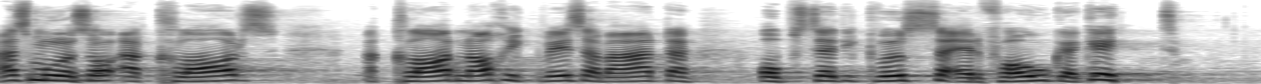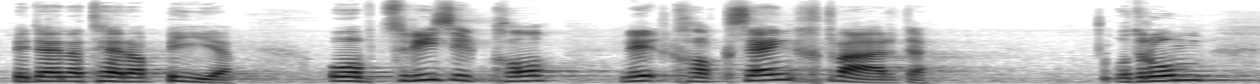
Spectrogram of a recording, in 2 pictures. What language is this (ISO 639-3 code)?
gsw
